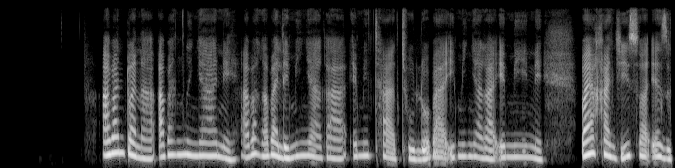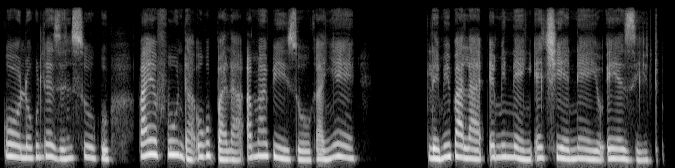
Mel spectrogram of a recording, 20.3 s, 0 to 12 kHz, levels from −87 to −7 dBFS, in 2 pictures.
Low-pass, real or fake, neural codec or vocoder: 9.9 kHz; real; none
